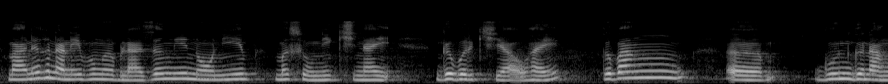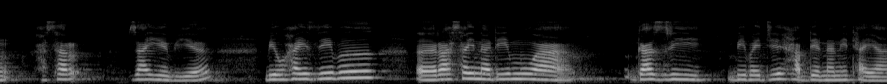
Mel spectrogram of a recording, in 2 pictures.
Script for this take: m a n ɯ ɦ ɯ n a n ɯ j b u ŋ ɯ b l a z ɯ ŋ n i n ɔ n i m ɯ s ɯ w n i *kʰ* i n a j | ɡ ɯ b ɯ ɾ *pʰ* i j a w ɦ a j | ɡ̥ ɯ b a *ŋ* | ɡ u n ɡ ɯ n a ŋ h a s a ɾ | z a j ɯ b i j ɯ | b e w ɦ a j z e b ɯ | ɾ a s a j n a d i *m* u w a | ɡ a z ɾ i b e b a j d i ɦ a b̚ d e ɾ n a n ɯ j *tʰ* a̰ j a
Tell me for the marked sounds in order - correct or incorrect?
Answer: correct, incorrect: kʰ, correct, correct, correct

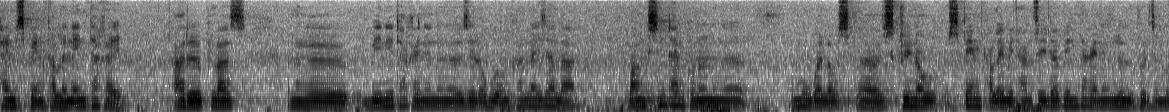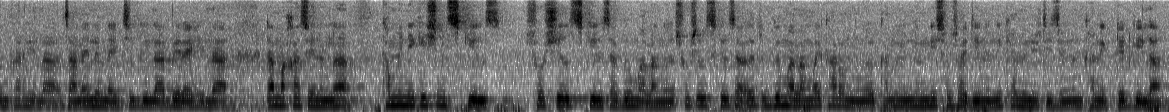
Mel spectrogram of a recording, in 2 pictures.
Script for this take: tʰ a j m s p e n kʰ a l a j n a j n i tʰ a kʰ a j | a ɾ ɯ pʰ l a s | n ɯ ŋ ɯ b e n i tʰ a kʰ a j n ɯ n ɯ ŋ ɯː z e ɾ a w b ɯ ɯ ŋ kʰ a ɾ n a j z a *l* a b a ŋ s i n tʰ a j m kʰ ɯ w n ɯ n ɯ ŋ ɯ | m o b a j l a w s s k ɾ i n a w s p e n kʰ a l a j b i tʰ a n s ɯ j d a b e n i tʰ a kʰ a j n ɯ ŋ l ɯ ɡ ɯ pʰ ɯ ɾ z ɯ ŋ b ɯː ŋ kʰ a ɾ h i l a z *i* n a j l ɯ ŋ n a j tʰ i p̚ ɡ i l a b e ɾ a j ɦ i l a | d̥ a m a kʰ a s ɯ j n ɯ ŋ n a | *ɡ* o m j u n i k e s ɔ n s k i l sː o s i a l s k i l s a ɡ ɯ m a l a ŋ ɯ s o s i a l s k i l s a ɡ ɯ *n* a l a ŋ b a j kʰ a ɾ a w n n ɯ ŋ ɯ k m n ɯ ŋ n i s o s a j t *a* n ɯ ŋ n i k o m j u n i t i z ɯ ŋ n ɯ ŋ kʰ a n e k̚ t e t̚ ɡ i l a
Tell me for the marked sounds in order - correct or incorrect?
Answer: correct, incorrect: a, incorrect: k, incorrect: m, incorrect: i

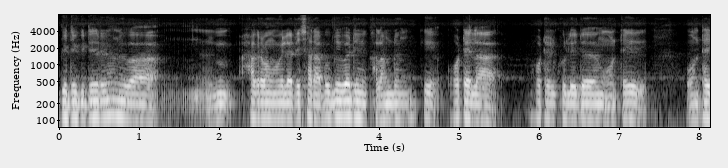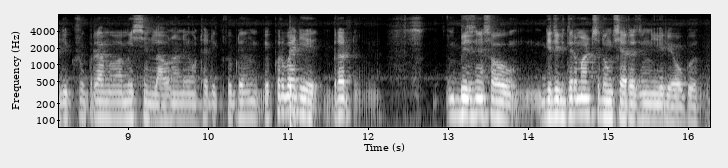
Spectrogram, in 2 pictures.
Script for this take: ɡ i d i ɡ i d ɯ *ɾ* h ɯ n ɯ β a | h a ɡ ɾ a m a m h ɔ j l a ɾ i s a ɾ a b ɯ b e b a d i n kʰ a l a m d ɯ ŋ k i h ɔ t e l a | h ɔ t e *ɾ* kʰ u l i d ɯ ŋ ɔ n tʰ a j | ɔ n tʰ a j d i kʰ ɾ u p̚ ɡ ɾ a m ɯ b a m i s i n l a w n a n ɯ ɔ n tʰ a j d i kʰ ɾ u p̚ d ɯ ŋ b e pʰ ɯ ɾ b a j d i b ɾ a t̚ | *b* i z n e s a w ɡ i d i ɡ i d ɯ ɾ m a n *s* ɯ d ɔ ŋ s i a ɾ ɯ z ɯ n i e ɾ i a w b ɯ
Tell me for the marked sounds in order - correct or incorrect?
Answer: correct, incorrect: l, correct, correct

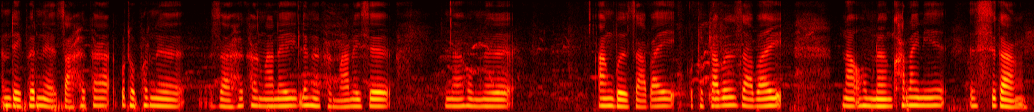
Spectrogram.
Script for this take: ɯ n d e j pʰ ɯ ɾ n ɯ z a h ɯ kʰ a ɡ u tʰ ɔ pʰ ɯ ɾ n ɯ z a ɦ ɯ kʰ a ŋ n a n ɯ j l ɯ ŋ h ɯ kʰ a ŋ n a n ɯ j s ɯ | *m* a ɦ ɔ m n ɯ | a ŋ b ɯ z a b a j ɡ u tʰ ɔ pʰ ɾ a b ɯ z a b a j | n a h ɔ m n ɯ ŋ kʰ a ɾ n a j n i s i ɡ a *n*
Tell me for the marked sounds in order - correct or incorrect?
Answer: incorrect: n, incorrect: ŋ

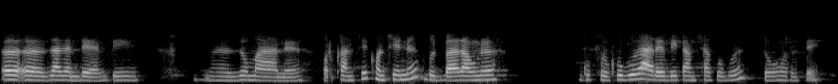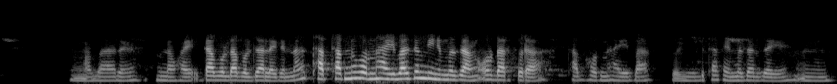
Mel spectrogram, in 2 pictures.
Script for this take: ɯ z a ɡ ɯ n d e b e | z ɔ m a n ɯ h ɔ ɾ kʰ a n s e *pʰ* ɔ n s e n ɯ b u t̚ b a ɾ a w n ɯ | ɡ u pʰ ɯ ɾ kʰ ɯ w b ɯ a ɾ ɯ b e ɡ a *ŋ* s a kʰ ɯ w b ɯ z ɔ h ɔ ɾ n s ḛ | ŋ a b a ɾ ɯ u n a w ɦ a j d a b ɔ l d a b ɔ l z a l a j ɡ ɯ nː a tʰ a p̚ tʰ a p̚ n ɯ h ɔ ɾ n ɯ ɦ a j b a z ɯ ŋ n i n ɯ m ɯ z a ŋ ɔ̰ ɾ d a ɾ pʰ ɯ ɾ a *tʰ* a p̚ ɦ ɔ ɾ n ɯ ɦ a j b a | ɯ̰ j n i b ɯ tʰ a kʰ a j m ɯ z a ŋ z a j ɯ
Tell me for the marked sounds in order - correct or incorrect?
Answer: incorrect: kʰ, incorrect: m, correct

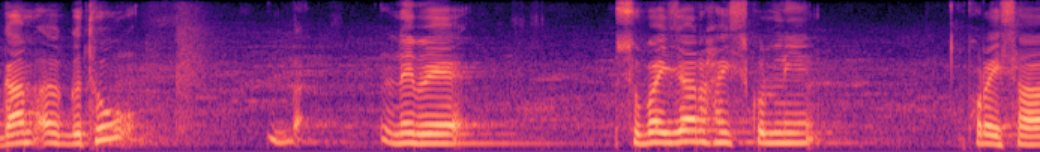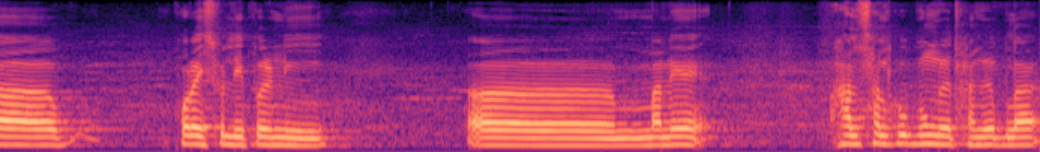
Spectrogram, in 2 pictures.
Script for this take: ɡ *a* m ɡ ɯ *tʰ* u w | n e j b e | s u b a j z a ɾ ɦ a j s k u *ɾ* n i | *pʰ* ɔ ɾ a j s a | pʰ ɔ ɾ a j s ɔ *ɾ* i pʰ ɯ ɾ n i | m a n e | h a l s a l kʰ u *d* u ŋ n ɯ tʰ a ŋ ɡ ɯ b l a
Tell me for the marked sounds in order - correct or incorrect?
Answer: correct, correct, incorrect: l, correct, incorrect: l, incorrect: b

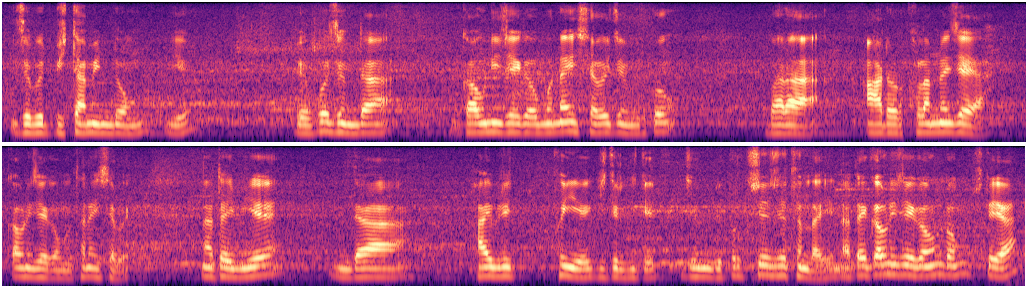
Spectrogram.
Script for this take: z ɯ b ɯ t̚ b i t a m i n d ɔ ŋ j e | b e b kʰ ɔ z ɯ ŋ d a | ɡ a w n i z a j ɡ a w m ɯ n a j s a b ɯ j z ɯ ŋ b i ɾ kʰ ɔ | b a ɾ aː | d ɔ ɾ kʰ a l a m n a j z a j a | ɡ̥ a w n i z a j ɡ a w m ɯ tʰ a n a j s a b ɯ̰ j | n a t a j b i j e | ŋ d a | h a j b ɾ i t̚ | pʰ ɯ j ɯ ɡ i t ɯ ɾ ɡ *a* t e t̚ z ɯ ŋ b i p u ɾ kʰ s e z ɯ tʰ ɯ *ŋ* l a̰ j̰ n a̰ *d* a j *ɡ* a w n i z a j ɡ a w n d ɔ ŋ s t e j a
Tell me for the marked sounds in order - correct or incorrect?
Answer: incorrect: i, incorrect: n, incorrect: t, correct

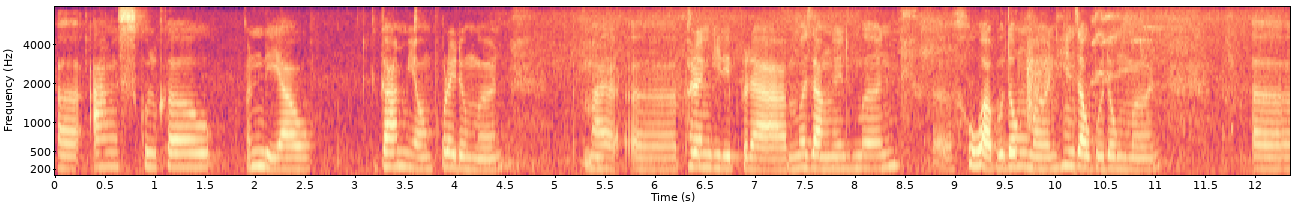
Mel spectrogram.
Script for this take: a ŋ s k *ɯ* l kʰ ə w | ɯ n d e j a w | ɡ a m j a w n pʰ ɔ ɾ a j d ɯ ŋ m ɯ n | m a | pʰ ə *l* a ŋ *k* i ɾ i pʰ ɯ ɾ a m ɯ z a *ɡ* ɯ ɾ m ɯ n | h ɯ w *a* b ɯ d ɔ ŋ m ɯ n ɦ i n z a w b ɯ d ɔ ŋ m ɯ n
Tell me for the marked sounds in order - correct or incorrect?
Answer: incorrect: u, incorrect: ɾ, incorrect: ɡ, incorrect: ŋ, correct

